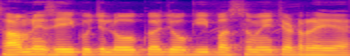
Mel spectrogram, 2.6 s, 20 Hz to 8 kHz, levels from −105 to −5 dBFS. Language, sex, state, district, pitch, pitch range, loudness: Hindi, male, Chandigarh, Chandigarh, 125 Hz, 125-130 Hz, -21 LUFS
